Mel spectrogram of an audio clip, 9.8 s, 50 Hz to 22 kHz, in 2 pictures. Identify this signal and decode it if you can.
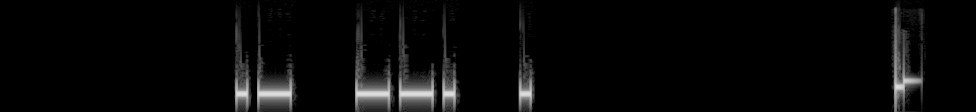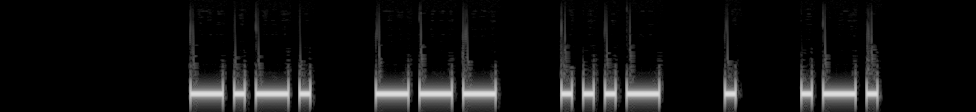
Morse code, heard as a keyed tone, about 22 wpm, spaced as for 16 wpm, 700 Hz. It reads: AGE COVER
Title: 2x Character Spacing - Top 500 Words - 22wpm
